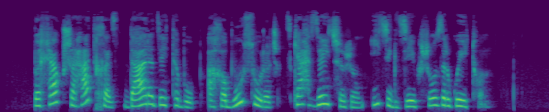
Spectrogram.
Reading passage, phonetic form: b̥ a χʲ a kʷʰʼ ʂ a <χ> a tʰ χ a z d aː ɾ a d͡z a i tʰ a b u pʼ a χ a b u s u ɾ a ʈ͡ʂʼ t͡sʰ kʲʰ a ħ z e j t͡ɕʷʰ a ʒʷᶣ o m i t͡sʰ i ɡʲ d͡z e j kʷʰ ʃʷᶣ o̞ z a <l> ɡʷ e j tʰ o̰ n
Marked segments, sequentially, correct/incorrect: incorrect, incorrect

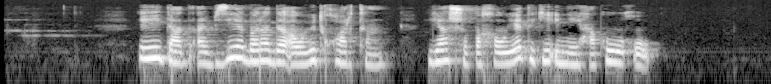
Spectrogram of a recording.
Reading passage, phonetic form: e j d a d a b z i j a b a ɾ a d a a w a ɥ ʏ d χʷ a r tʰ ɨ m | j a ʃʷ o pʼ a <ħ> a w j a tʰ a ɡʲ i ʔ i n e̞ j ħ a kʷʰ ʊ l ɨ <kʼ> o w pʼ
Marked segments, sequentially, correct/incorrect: incorrect, incorrect

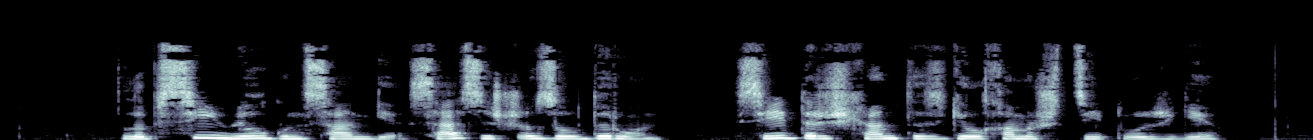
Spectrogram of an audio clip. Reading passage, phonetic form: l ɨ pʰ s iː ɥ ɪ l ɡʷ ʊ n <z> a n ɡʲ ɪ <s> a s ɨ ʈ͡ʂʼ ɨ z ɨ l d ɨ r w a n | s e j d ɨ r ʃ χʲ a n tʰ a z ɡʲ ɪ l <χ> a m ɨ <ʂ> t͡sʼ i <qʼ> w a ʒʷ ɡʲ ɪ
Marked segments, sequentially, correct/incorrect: incorrect, correct, correct, correct, incorrect

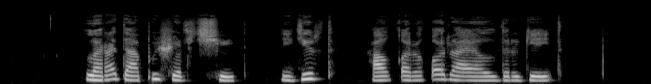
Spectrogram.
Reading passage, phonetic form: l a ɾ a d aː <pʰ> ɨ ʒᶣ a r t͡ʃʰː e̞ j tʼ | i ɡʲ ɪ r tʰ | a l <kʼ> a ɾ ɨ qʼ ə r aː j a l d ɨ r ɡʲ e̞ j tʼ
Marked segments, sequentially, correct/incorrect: correct, incorrect

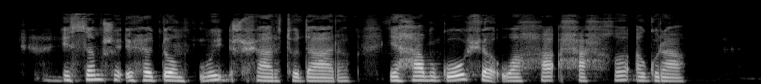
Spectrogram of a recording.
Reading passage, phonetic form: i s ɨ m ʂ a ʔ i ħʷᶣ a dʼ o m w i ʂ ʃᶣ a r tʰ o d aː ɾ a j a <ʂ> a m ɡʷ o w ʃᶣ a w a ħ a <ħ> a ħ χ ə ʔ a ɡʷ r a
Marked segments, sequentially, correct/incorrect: incorrect, correct

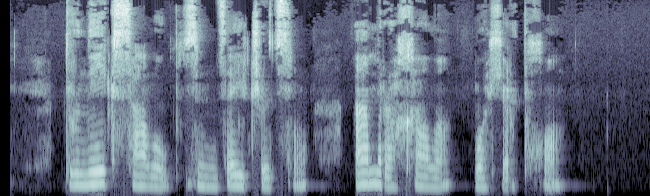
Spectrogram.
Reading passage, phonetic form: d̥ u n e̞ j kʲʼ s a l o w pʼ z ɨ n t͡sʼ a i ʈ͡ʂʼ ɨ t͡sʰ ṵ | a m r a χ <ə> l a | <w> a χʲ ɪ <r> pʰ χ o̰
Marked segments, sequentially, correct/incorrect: incorrect, correct, correct

